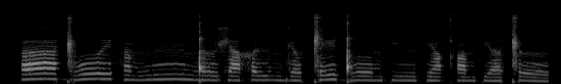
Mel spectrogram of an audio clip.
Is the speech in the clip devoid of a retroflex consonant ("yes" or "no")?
yes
